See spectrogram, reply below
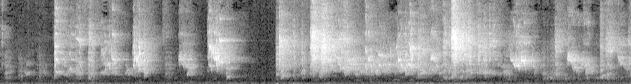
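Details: Playing pet budgie warbling in a rapid mix of high squeaks and raspy chirps, sparse at first, then a dense chattering run.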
